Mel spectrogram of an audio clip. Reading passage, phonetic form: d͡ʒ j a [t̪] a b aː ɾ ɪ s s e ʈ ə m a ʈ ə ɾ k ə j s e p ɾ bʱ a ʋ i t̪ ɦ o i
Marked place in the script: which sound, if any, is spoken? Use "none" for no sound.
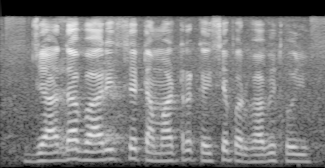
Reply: d̪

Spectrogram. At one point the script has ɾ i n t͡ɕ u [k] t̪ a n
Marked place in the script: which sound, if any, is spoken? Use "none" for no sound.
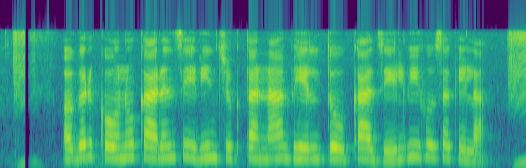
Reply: k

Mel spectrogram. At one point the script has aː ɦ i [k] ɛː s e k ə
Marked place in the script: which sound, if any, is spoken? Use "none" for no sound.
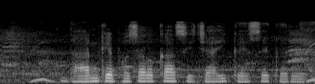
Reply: k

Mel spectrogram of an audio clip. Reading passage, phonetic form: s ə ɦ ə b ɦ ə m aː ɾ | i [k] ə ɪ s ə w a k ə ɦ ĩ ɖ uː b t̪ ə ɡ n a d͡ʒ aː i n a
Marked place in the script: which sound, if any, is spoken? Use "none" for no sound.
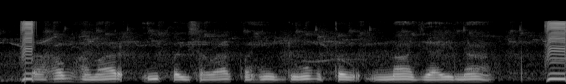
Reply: p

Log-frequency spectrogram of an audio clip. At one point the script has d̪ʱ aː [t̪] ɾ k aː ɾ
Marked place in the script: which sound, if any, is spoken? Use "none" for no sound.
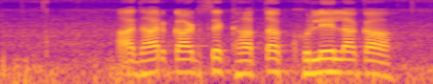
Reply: none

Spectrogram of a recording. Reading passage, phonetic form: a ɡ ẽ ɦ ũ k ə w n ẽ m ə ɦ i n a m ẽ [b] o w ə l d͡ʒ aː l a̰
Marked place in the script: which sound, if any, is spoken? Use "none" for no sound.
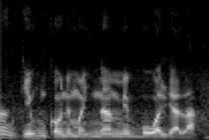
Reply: b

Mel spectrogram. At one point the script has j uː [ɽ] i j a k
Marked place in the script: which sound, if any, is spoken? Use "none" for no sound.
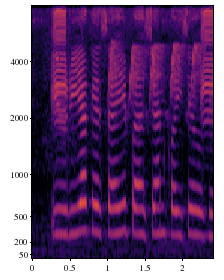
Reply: ɾ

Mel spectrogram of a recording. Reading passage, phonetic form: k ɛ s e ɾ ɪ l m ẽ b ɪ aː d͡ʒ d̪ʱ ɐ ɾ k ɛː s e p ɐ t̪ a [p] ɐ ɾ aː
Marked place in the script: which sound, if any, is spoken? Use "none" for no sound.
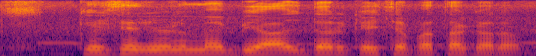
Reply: k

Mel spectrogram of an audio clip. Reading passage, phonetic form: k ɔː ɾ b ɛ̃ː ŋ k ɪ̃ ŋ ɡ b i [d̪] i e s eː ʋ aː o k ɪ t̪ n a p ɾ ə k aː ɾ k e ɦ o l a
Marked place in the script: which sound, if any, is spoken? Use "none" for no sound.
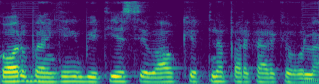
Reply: t̪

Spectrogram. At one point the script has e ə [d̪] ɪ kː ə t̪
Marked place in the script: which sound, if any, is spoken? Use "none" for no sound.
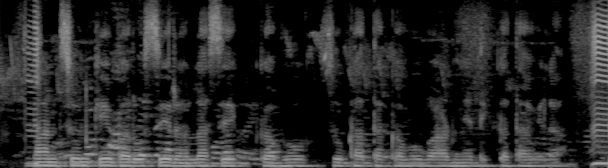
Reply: d̪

